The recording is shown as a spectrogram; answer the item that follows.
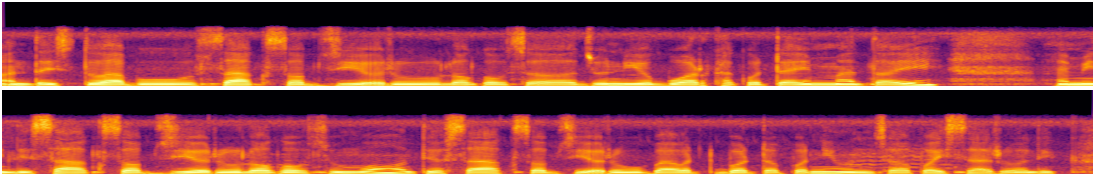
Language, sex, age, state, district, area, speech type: Nepali, female, 30-45, West Bengal, Kalimpong, rural, spontaneous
